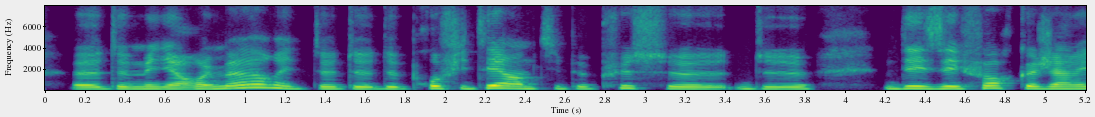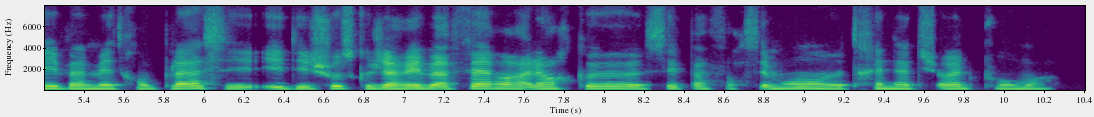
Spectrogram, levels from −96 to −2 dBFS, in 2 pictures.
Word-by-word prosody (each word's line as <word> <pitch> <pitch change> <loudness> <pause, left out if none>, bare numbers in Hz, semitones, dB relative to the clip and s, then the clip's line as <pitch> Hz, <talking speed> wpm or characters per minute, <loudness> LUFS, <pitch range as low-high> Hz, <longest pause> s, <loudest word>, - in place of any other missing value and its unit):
heu, 165 0 +3
de 175 +2 -1
meilleure 170 0 +1
humeur 250 +9 +4
et 210 - 0
de 175 - 0
de 170 0 0
de 165 +1 -1
profiter 195 +4 +4
un 200 -4 +3
petit 180 0 -11
peu 175 - -5
plus, 215 +4 -6
heu, 170 -3 0
de 165 -1 -3 0.4
des 190 0 +2
efforts 225 +5 +2
que 200 - +4
j'arrive 185 +1 +1
à 180 - +1
mettre 170 0 -3
en 165 - -3
place 205 +4 0
et 170 -2 -4
et 165 - -2
des 165 0 -3
choses 210 +5 0
que 195 - -4
j'arrive 170 0 +3
à 165 - +4
faire 205 +3 +1
alors 185 0 -1
que, 195 - -1 0.2
heu, - - -1
c'est 180 +2 -6
pas 180 0 -7
forcément, 180 +3 -3
heu, 170 - -1
très 195 +3 -6
naturel 180 0 -3
pour 175 -2 -6
moi. 165 +1 -8
180 Hz, 240 wpm, -23 LUFS, 170-195 Hz, 0.4 s, humeur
